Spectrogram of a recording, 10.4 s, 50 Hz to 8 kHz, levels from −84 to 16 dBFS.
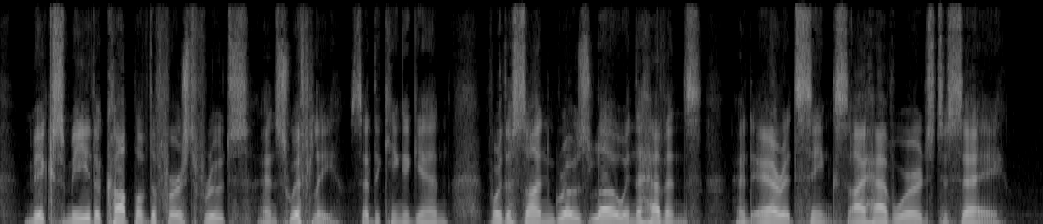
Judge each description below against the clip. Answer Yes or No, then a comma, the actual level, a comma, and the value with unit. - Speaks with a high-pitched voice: No, low, 130 Hz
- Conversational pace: Yes, average, 180 wpm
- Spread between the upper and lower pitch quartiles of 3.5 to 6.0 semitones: Yes, average, 4.2 semitones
